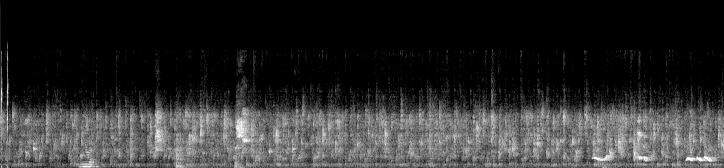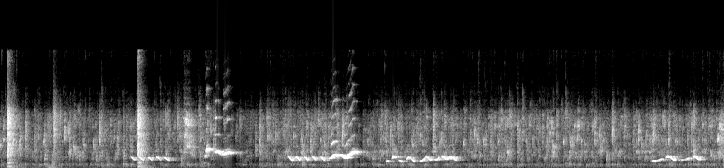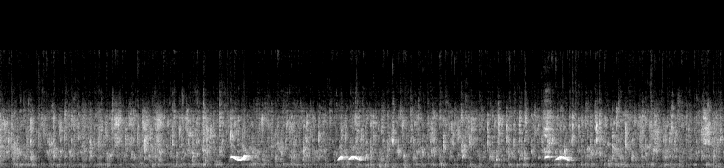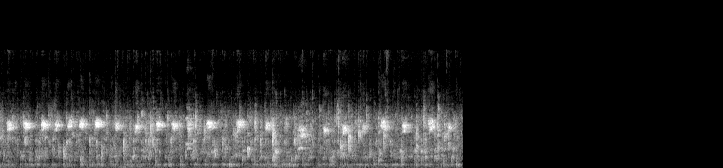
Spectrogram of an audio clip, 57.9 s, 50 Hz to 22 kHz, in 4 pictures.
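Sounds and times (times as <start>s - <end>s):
parrot whistling: 11.8s - 13.0s, 13.7s - 14.4s, 17.1s - 18.0s, 18.6s - 19.3s, 20.2s - 23.7s, 27.5s - 28.6s, 33.6s - 34.0s, 35.7s - 36.3s, 39.8s - 40.4s.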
